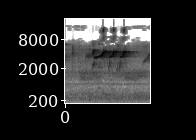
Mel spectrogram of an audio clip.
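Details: A Green Sandpiper gives three clear, high whistled notes, each sweeping upward; its calls typically rise and come in irregular numbers of notes.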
